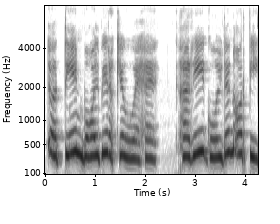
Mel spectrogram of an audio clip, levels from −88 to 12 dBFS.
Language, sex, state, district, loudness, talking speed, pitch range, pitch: Hindi, female, Karnataka, Bangalore, -11 LUFS, 155 wpm, 300-355 Hz, 320 Hz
